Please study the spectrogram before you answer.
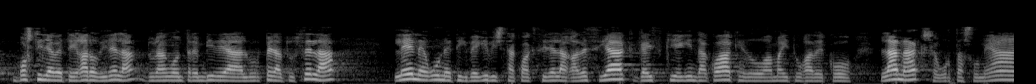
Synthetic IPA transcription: bo̞st̪iʎaβ̞e̞t̪e̞iɣ̞aɾoð̞iɾe̞lad̪uɾaŋɡont̪ɾe̞mbið̞e̞aluɾpe̞ɾat̪use̞la | le̞ːne̞ɣ̞une̞t̪ikbe̞ɣ̞iβist̪ako̞aksiɾe̞laɣ̞aβ̞e̞siakɡajskieɣ̞ind̪ako̞ake̞ð̞o̞amajt̪uɣ̞aβ̞e̞ko̞ | lanakse̞ɣ̞uɾt̪asune̞a

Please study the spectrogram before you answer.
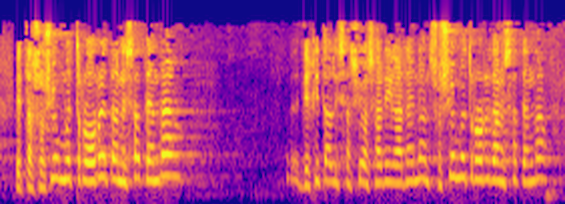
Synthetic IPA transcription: e̞t̪aso̞sio̞me̞t̪ɾo̞ːre̞t̪ane̞sat̪e̞nd̪a | d̪iɣit̪alisasio̞asaɾiɣane̞neanso̞sio̞me̞t̪ɾore̞t̪ane̞sat̪e̞nd̪a

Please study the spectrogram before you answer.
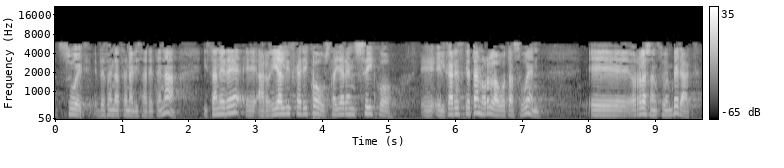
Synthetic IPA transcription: sue̞kd̪e̞fe̞nd̪at͡se̞naɾisaɾe̞t̪e̞na | isane̞ɾe̞aɾɣ̞iald̪iskaɾiko̞ust̪ajaɾe̞nse̞jko̞ | elkariske̞t̪ano̞re̞laβ̞o̞t̪asue̞n | o̞re̞laesansue̞mbe̞ɾak

